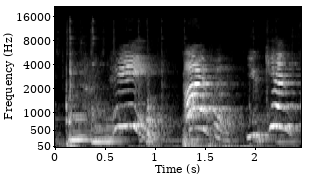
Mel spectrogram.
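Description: Children's voices in three short, high-pitched utterances over background music.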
